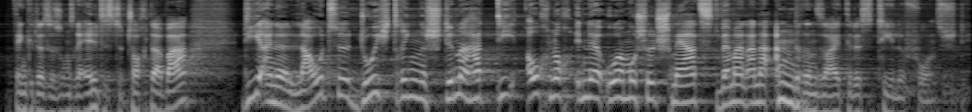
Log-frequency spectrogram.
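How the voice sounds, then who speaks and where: Slow, measured male preacher in echoing church. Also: on the high side. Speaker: pastor. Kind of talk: sermon. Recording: long church reverb.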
